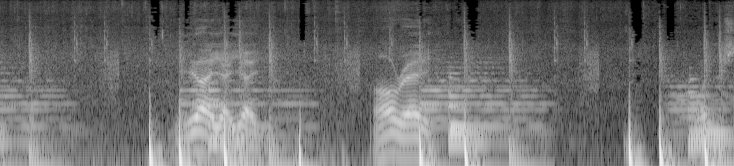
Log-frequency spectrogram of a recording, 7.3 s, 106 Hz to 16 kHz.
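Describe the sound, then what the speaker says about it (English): Hail falling outdoors on a cold November day around 40 degrees, a steady soft patter and hiss running underneath close conversation between people throughout. "It's hailing."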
